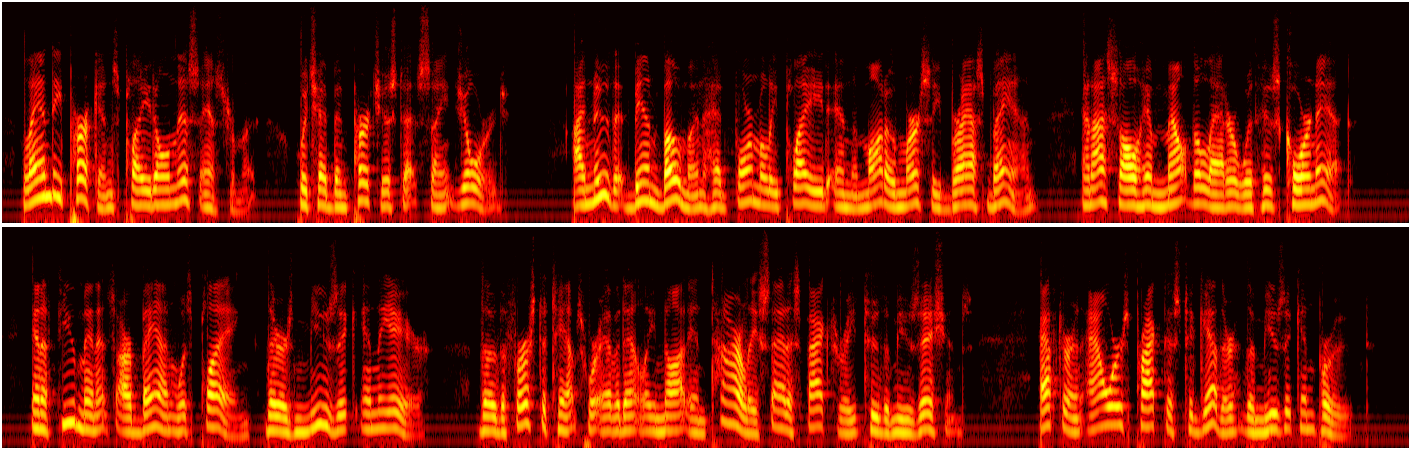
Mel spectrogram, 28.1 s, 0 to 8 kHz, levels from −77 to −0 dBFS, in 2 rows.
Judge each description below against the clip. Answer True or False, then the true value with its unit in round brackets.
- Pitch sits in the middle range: True (160 Hz)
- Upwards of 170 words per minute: False (145 wpm)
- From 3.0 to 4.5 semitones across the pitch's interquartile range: True (4.1 semitones)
